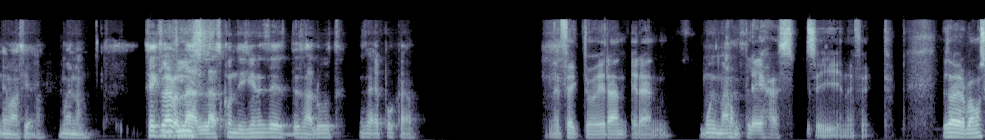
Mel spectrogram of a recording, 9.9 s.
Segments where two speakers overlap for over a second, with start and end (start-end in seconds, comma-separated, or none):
none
